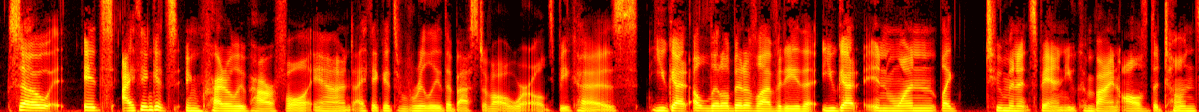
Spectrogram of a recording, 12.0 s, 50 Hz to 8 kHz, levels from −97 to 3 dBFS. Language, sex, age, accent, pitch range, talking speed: English, female, 20-39, American, 145-175 Hz, 195 wpm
